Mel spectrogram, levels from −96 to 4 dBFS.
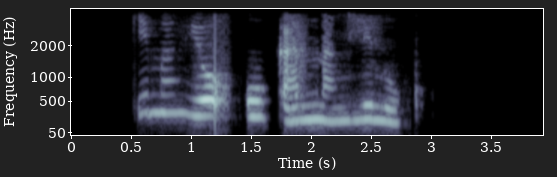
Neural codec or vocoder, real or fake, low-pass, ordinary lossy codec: none; real; 3.6 kHz; AAC, 16 kbps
